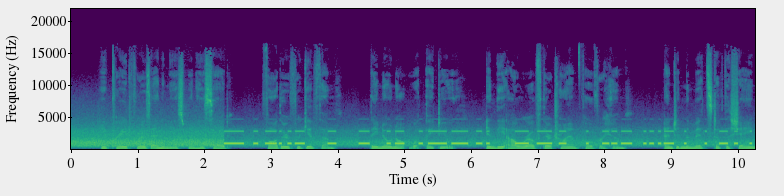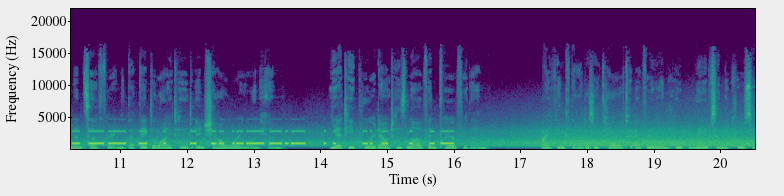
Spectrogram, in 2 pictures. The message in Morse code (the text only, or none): none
